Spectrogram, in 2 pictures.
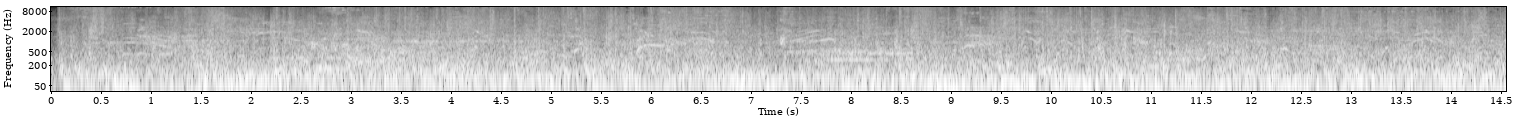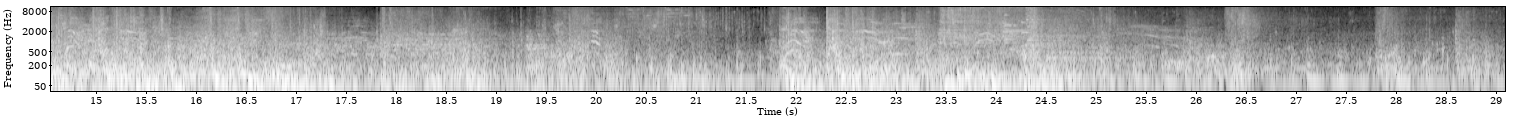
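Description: Magic blasts and explosions crash and boom again and again.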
